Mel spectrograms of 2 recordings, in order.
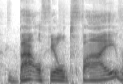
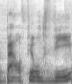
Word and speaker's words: Battlefield V: is about the upcoming battlefield 5 or battlefield V wherever you prefer I pronounce a 5 it's really safe its Roman numeral I but you know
